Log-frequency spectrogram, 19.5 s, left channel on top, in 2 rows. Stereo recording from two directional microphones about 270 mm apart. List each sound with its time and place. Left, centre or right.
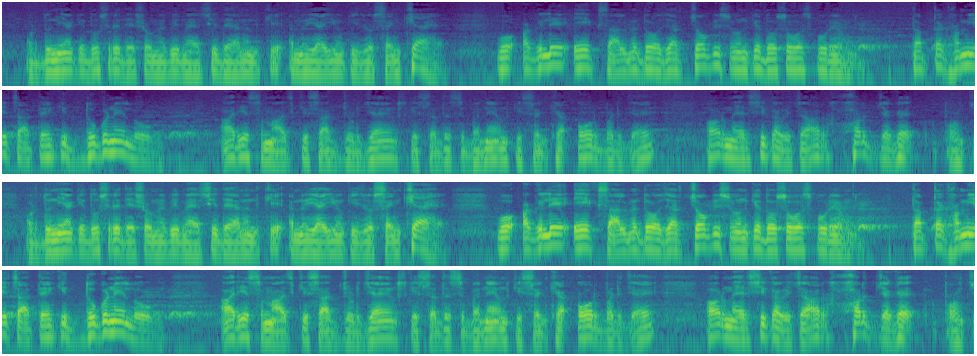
0.4 s speech: centre
6.1 s speech: centre
6.6 s speech: centre
11.0 s speech: centre
11.9 s speech: centre
15.4 s speech: right
16.0 s speech: centre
